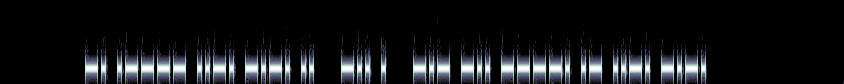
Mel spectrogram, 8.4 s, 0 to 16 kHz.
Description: Morse code, heard as a keyed tone, about 30 wpm, 690 Hz. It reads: N1FCI DE KD9AFC
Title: USA Callsign DE Callsign 30wpm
